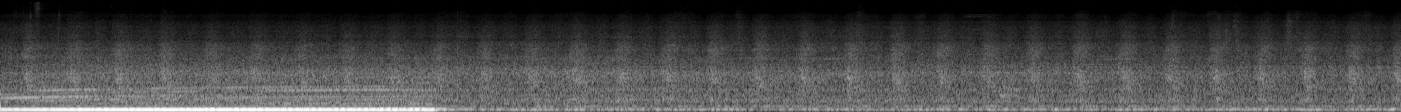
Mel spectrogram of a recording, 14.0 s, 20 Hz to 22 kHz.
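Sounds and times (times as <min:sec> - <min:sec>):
washing machine motor hum: 0:00.0 - 0:05.6.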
